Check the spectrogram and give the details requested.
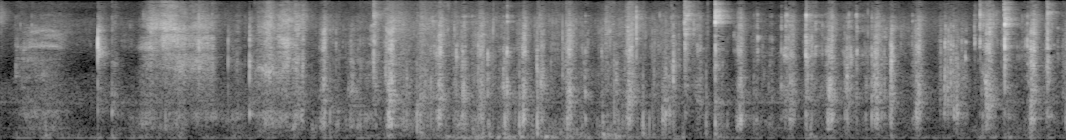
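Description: Close-miked chewing of a mouthful of braised kimchi: rapid wet smacking and crunching mouth sounds, several a second.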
